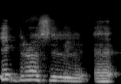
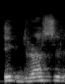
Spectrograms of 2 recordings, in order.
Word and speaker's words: Yggdrasil: I think Yggdrasil is really Ig or Ug, whichever pronunciation you want, modern or Old Icelandic.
